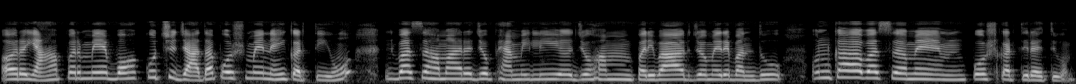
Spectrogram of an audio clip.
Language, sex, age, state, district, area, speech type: Hindi, female, 60+, Rajasthan, Jodhpur, rural, spontaneous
